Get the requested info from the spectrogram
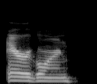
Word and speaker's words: Aragorn: Aragorn.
